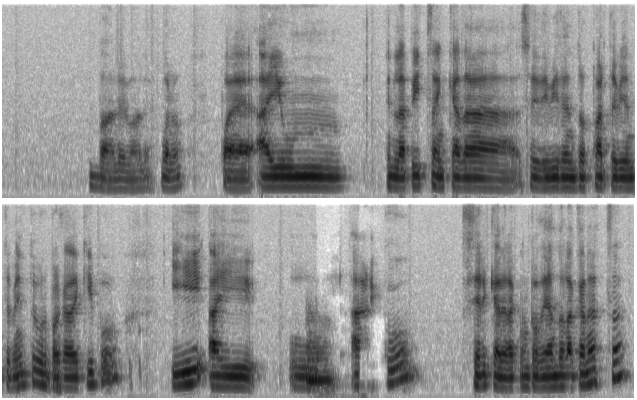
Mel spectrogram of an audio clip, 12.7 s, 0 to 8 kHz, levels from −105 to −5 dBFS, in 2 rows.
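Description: At 7.68 to 7.75 s a very faint copy of the speech trails it by 99 ms. This is likely an echo leak: a single delayed repeat, unlike reverb's smooth, spreading tail. From 9.5 to 10.18 s the speech dips deeply for about half a second in total, likely speech suppressed in double talk. Unlike echo, this removes sound rather than adding any.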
